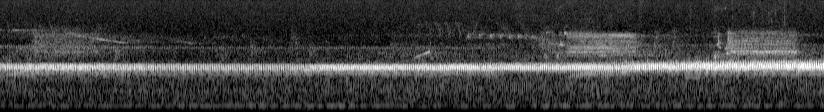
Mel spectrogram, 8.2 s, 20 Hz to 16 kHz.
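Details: American toad in a Maynard, Massachusetts spring swamp in May 2024 gives a long, steady, musical trill at one pitch, with brief higher chirps from other callers, possibly birds such as red-winged blackbirds, and a low hum behind.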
